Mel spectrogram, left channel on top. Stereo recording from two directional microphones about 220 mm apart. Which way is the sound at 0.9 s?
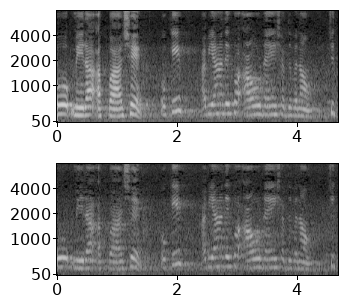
40° left (ahead or behind).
